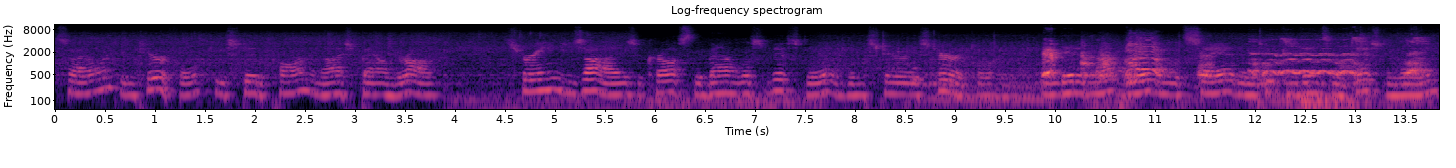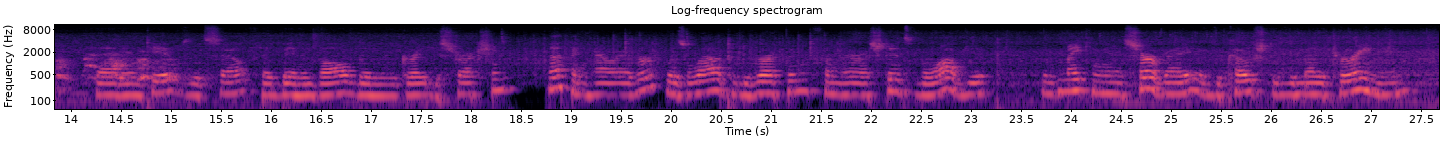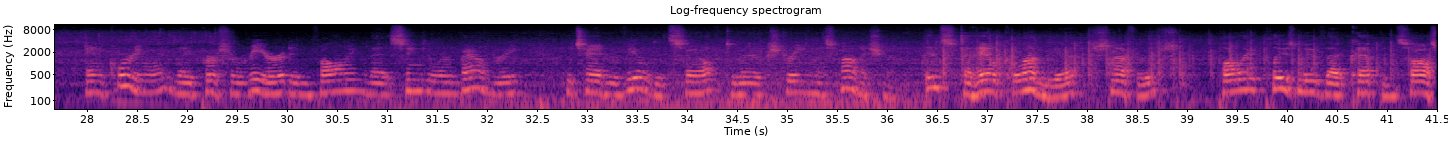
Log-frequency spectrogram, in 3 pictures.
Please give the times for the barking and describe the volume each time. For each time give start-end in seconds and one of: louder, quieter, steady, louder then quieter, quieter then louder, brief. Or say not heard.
8.6-15.1 steady.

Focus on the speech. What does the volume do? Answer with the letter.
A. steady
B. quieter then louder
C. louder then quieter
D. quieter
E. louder
E.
